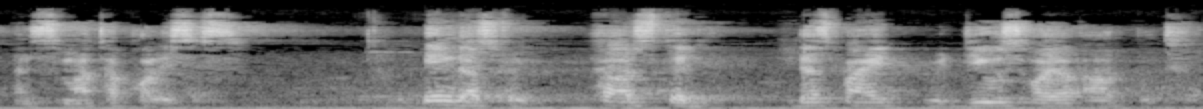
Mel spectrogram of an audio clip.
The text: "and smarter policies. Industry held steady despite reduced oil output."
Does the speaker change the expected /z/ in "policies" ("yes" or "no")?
yes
